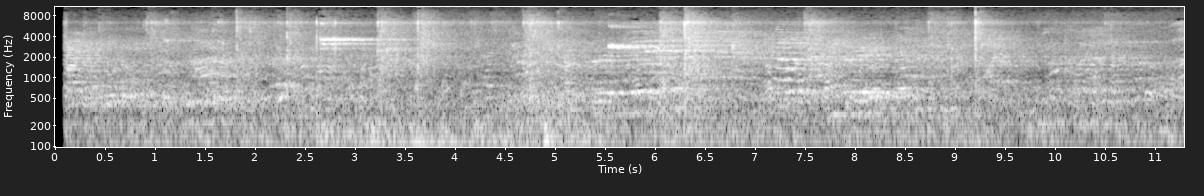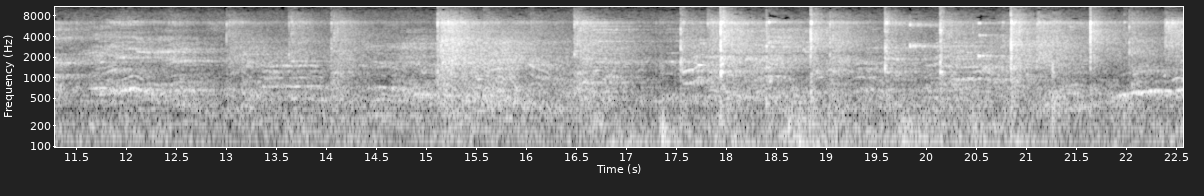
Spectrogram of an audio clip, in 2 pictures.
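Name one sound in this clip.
Sneakers squeak on the hardwood floor.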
